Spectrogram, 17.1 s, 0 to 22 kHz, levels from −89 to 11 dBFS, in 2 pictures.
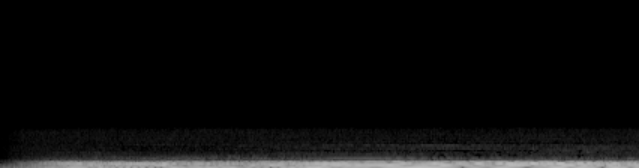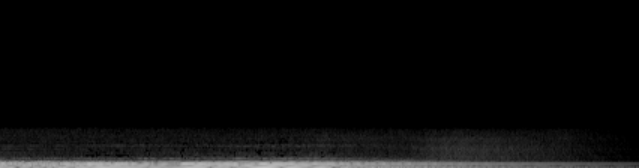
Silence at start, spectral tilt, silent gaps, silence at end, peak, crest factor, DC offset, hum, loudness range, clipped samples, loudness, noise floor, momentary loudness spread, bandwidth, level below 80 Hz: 0.3 s; -14 dB/octave; none; 1.65 s; -8 dBFS; 16 dB; under 0.1%; none; 10 LU; under 0.1%; -22 LUFS; -59 dBFS; 14 LU; 1.9 kHz; -66 dBFS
